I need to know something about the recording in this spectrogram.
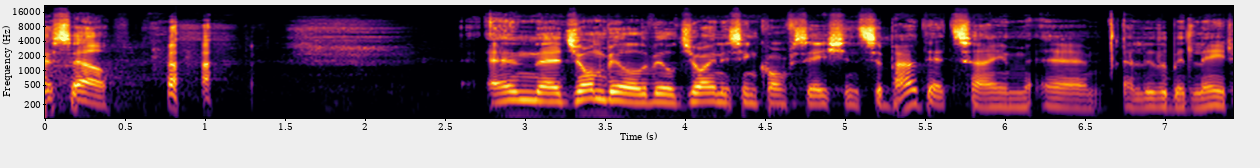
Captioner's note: laughs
